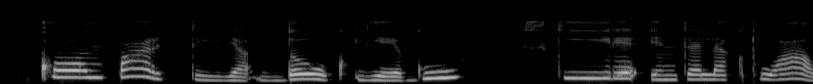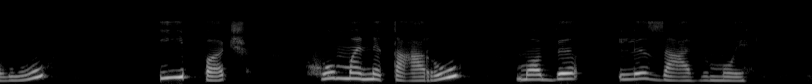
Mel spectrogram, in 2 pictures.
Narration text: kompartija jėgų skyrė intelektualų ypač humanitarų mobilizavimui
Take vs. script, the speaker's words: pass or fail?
fail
